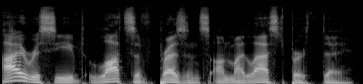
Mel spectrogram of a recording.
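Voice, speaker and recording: A man narrating English textbook listening tracks in a slow, clearly spoken way. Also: sits low, sing-song, no room sound, studio quality. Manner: slow, clearly articulated announcing.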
